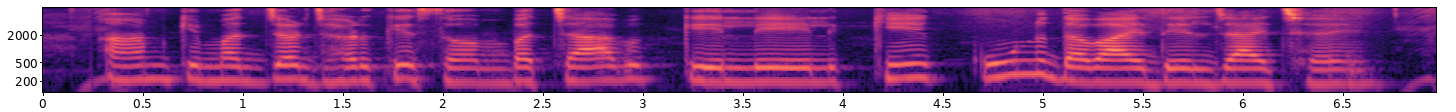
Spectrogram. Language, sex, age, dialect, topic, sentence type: Maithili, female, 18-24, Southern/Standard, agriculture, question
